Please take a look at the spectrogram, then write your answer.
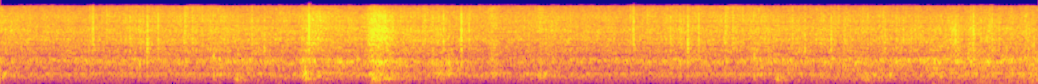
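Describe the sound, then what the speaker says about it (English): Meat sears in a NutraEase pan on a stovetop with a steady, close, hissing sizzle that stays even throughout, broken by a few brief crackles. "sear the meat on each side to a dark brown"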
